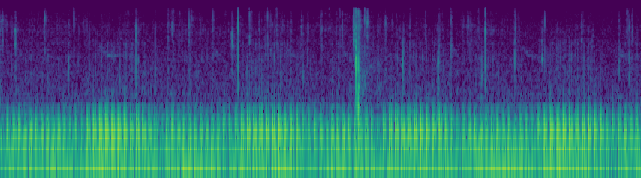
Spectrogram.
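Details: Domestic cat purring beside a crackling fireplace: a low, rumbling purr swelling and fading in cycles about once a second, with sharp fire crackles and pops scattered over it.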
